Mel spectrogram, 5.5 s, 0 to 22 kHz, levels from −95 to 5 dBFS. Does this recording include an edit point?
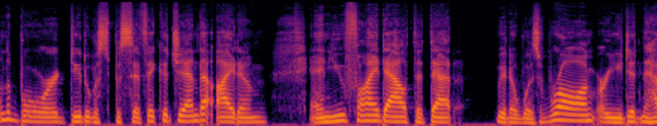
no; 0 cuts

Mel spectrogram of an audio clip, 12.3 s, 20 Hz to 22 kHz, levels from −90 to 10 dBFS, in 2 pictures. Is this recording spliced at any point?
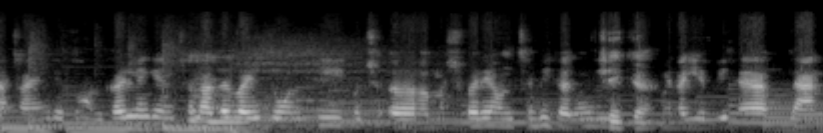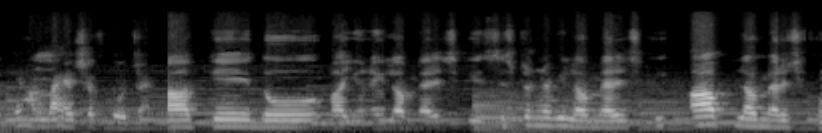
yes; 2 cuts; at 5.0 s, 7.4 s

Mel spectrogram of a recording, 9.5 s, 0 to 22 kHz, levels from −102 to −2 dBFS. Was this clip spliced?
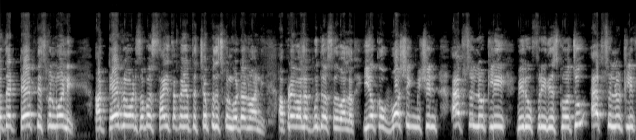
yes; 1 cut; at 5.4 s

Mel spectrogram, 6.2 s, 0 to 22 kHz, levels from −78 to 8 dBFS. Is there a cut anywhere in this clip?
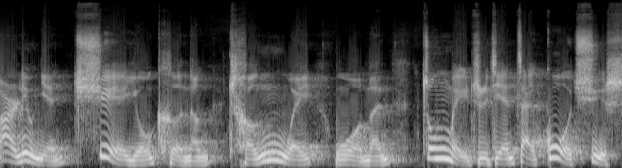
no; 0 cuts

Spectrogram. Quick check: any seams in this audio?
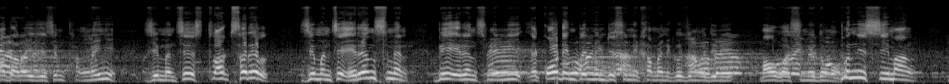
yes; 1 cut; at 8.4 s

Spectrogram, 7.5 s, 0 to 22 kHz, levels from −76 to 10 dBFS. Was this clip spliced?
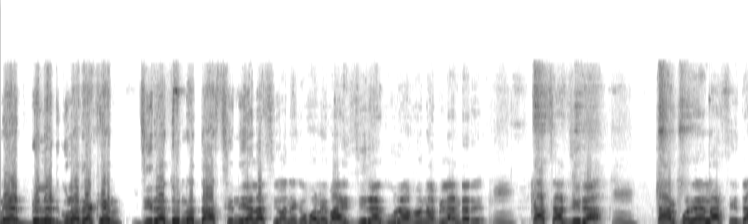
yes; 1 cut; at 1.3 s

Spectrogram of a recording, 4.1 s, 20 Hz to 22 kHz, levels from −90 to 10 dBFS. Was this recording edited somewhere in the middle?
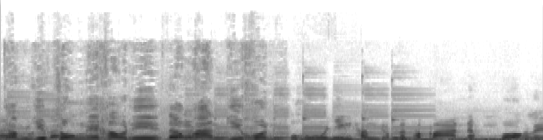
no; 0 cuts

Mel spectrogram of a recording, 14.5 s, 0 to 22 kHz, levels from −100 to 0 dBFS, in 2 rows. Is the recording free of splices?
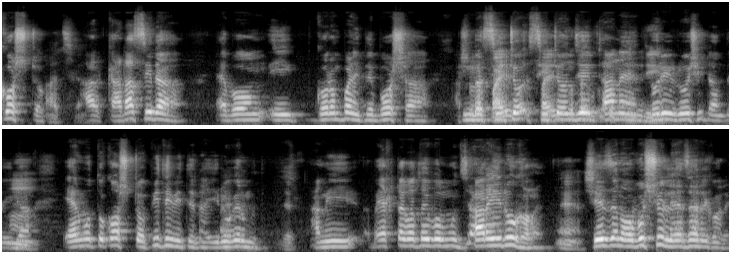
yes; 0 cuts

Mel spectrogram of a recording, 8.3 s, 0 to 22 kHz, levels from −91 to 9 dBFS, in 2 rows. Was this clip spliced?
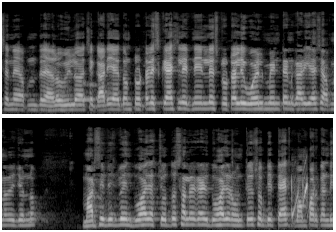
no; 0 cuts

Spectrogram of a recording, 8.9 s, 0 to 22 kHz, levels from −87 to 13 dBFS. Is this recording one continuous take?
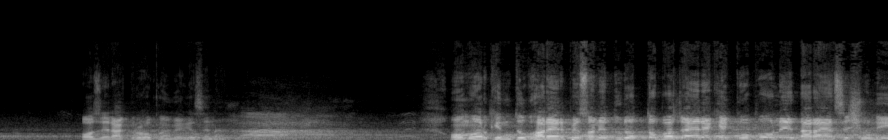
yes; 0 cuts

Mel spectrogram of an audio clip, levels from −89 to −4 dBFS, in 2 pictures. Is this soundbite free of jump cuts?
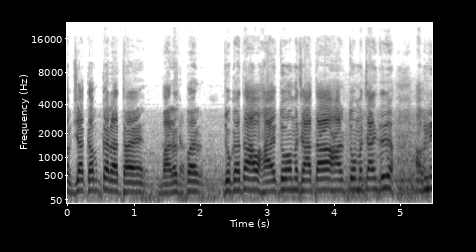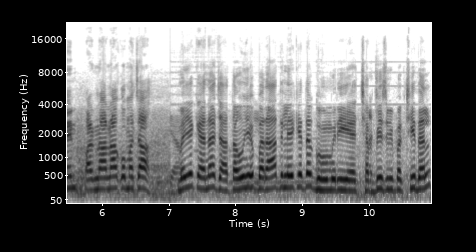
no; 1 cut; at 6.9 s

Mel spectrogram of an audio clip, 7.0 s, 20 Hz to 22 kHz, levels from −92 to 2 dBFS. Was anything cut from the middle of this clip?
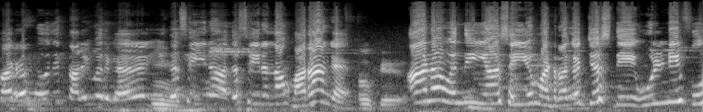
no; 0 cuts

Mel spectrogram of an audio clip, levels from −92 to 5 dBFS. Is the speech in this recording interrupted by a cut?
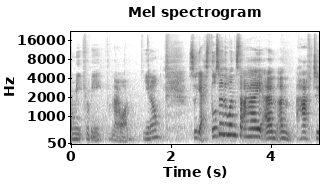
no; 0 cuts

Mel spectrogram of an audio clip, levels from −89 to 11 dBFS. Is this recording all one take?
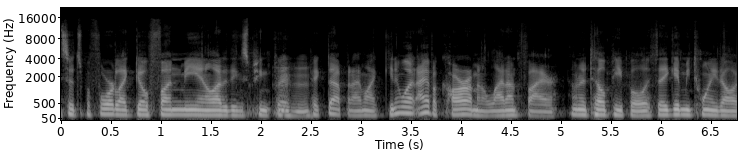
no; 1 cut; at 5.0 s

